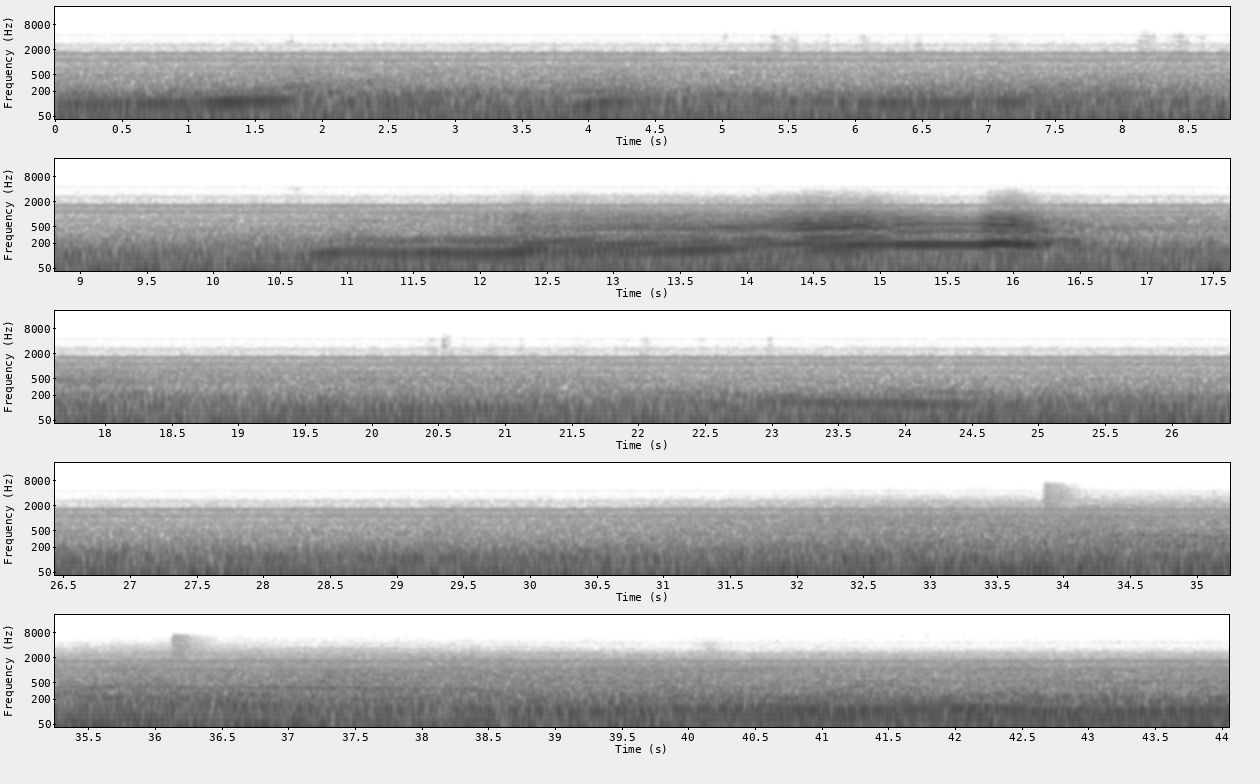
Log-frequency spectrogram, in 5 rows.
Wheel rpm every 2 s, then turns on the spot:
0, 0, 0, 0, 0, 0, 0, 0, 0, 0, 0, 0, 0, 0, 0, 0, 0, 0, 0, 0, 0, 0.
none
